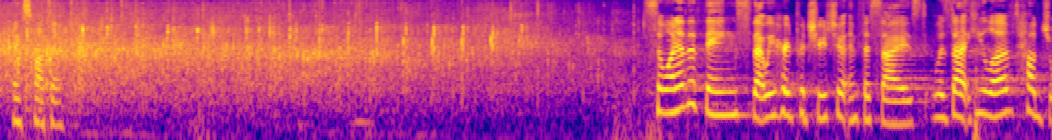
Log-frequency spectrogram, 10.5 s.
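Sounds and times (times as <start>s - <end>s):
soft audience applause at a church community gathering: 0.0s - 6.2s
speech: 0.1s - 0.8s, 6.6s - 10.5s.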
